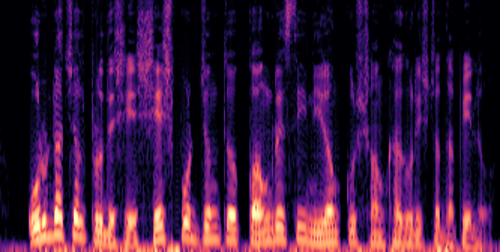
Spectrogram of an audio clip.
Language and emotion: Bengali, neutral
